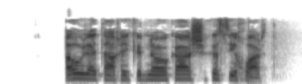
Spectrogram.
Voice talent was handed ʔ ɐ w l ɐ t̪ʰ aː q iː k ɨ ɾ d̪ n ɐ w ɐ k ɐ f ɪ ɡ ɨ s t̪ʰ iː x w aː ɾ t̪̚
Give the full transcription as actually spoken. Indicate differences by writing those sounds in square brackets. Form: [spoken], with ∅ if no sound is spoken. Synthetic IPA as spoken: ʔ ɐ w l ɐ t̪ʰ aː q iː k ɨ ɾ d̪ n ɐ w ɐ k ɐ [ʃ] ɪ [k] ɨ s [t̪] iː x w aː ɾ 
